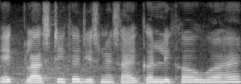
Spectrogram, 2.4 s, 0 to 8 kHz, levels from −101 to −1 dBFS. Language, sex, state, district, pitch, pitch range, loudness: Hindi, female, Jharkhand, Ranchi, 225 Hz, 220-230 Hz, -18 LUFS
